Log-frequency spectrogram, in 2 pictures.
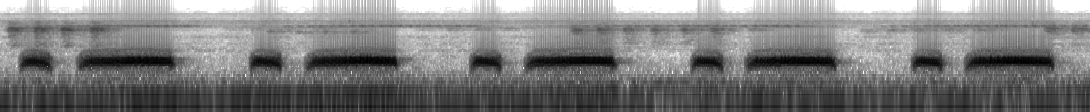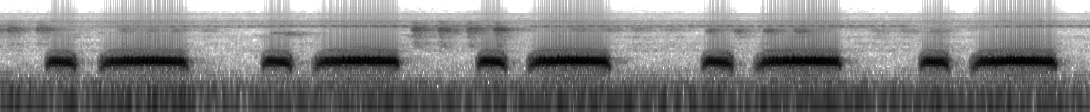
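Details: Two spotted doves lured by a speaker on an afternoon in an oil palm plantation coo in soft, low hooting notes, each about half a second long, repeated steadily in short groups with brief pauses between phrases.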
